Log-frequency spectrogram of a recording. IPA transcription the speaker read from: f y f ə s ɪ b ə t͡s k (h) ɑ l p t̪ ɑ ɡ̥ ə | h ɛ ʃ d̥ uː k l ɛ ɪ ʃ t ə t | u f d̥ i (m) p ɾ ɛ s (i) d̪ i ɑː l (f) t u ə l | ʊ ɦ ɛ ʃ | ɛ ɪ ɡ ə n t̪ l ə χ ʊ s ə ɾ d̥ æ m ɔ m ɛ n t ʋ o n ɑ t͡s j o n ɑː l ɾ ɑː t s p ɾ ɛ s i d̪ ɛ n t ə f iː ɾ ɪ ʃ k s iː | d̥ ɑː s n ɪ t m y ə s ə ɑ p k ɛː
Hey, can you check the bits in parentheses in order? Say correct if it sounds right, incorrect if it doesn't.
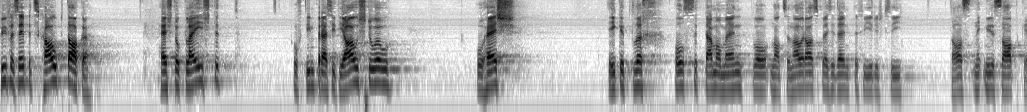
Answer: correct, correct, correct, incorrect: ʃ

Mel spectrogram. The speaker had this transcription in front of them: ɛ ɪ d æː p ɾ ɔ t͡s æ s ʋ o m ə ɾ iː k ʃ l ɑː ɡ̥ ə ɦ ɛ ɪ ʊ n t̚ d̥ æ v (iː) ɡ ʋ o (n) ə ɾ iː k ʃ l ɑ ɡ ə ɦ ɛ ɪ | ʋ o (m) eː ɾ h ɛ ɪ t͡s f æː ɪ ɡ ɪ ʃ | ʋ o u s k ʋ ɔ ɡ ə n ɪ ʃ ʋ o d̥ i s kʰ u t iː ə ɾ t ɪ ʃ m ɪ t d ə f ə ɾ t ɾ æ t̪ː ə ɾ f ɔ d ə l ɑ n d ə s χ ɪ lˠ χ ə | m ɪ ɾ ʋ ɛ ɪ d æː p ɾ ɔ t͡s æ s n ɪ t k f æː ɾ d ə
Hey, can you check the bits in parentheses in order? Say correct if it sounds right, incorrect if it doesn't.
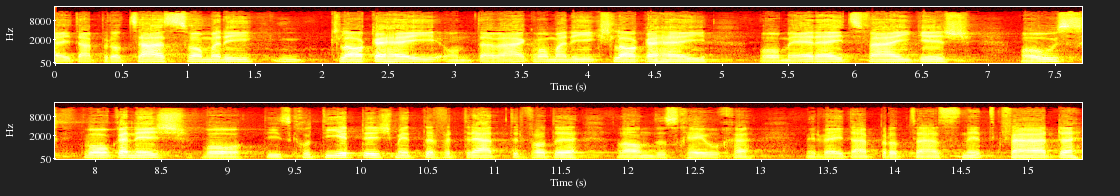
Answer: incorrect: æː, incorrect: m, correct

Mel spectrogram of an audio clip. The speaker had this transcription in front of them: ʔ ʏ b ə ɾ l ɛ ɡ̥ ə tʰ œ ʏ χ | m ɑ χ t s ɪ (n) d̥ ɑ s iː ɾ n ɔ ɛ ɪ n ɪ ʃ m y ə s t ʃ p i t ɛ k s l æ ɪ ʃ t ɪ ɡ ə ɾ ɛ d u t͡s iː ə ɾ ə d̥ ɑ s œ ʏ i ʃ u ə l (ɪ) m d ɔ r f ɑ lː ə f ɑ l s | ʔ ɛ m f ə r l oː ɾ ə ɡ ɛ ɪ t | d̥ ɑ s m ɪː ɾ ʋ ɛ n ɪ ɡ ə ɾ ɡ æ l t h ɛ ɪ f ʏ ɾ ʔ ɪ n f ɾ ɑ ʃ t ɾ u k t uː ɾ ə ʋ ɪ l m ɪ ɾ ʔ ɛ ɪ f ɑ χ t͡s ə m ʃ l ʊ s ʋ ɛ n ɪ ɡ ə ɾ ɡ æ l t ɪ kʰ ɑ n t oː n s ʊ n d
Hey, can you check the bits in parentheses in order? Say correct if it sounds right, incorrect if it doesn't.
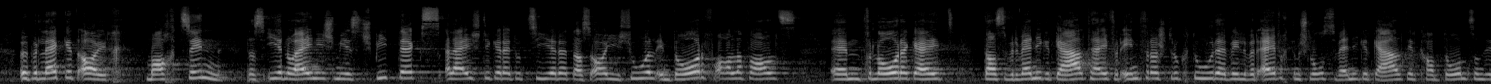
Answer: correct, correct

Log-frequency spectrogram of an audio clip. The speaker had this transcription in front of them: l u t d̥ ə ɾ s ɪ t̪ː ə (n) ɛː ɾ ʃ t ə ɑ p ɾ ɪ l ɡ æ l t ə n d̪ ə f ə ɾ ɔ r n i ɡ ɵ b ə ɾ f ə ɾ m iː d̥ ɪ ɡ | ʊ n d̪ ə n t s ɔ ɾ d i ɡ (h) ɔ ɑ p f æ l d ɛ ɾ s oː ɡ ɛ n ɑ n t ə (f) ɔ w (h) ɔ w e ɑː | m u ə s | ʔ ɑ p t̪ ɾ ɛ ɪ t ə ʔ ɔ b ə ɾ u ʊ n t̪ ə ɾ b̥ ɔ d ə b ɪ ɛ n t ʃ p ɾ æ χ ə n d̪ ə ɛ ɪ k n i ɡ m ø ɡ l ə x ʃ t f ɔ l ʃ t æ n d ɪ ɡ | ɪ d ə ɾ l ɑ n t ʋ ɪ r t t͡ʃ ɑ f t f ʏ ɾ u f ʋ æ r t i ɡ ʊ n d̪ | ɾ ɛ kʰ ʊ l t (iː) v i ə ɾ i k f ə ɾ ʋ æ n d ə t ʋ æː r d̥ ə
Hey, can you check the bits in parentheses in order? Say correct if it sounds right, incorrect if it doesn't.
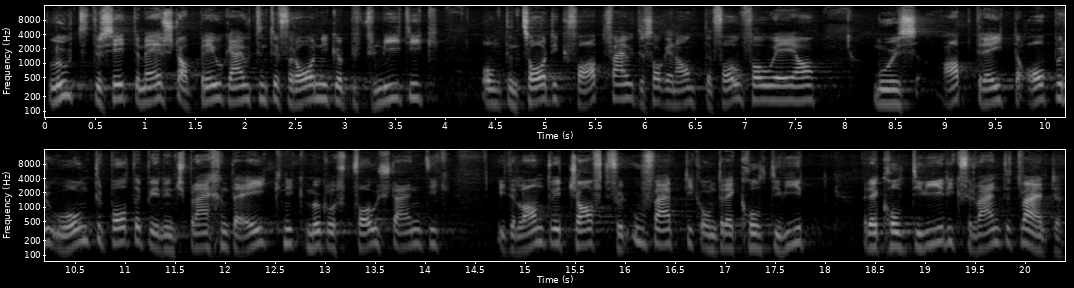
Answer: incorrect: m, incorrect: f, correct, incorrect: f, incorrect: i

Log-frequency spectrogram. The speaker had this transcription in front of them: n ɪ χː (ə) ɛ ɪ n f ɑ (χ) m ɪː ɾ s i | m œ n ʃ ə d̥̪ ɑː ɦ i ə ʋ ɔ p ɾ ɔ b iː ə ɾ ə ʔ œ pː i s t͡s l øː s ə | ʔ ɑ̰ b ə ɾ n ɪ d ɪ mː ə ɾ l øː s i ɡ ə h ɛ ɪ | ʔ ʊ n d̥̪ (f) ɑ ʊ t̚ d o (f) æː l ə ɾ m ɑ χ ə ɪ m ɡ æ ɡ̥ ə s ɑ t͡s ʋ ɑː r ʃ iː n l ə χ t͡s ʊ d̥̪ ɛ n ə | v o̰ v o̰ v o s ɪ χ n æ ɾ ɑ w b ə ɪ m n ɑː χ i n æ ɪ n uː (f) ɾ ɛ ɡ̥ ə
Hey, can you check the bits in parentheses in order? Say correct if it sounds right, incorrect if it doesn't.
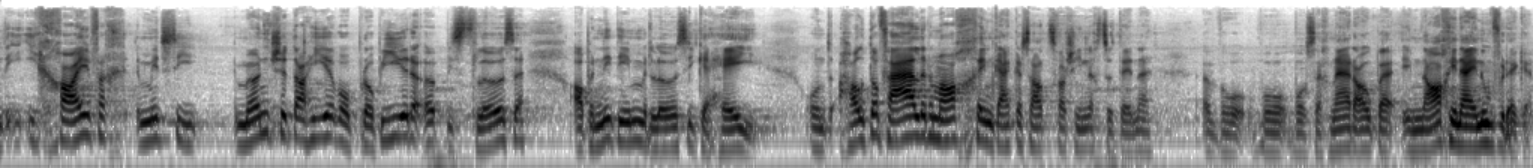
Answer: incorrect: ɑ, correct, incorrect: h, correct, correct

